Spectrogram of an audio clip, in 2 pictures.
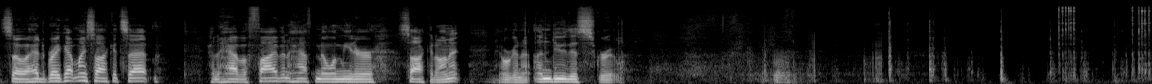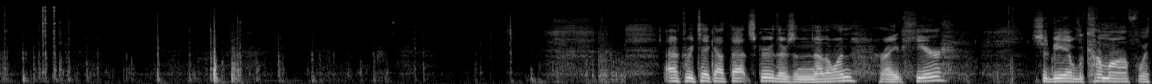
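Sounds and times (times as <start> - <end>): ratchet clicking: 10.5 - 12.2.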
